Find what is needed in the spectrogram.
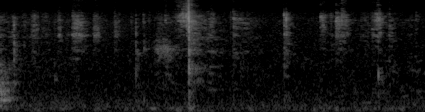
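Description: Near silence with faint rustling of a small square of lined paper being folded by hand, including one slightly sharper crinkle about two seconds in.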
